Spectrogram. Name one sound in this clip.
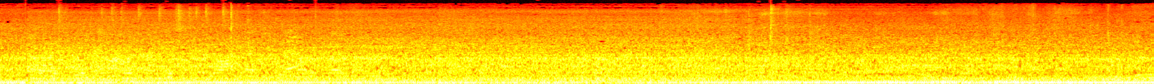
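A train carriage hums low and steadily while standing idle.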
